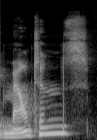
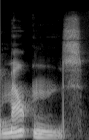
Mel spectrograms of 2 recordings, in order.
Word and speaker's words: mountains: Use a stop T, mount, and then you fall to the N.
